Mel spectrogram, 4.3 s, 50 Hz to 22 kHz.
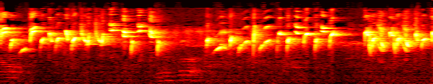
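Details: European goldfinch of the Balkan form Carduelis carduelis balcanica, competition recording for the 2017 World Championship in Goldfinch Song; rapid twittering song of bright rising slurred notes and trills, with a brief lull midway.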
